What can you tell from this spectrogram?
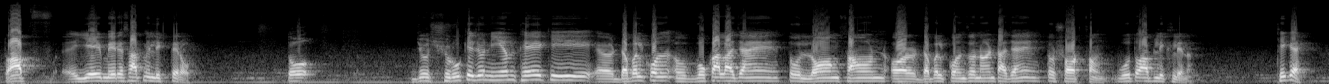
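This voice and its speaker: A man teaching a German class, slowly repeating each word for his students and asking them questions. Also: on the high side. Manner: slow, patient, repeats words aloud for students; asks students questions directly. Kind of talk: live classroom lesson.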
